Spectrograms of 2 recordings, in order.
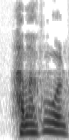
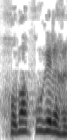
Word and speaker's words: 하박국: 난 옛날에는 하박국을 발음을 잘못하다가 호박국이라고 합니다.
